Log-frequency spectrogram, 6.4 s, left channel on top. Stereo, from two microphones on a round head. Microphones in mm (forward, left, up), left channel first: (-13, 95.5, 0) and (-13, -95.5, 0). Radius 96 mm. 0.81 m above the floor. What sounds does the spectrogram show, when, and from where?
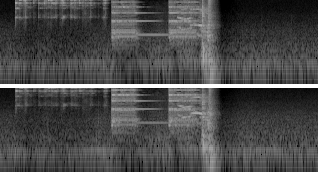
0.3 s keys jangling: 70° left (ahead or behind), 0.8 m
2.2 s a doorbell: 15° right (ahead or behind), 0.7 m
3.5 s a door slam: 60° left (ahead or behind), 1.3 m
